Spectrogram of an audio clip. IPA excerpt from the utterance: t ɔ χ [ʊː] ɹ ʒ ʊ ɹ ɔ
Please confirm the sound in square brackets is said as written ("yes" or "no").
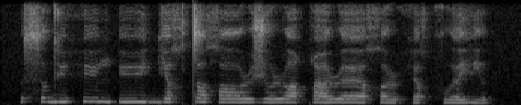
no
